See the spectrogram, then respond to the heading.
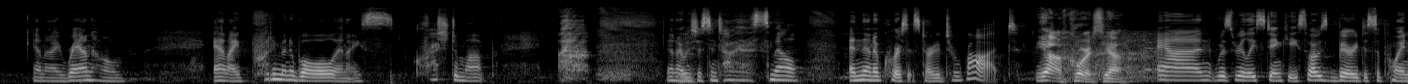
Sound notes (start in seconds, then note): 5.9 inhales deeply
